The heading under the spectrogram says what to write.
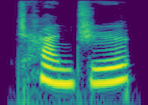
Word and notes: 产值: chǎn zhí

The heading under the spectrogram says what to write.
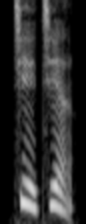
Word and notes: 借鉴: jiè jiàn

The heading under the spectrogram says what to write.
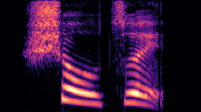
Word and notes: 受罪: shòu zuì

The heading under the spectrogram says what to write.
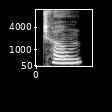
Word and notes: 成: chéng

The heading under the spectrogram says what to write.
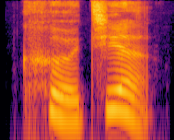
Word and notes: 可见: kě jiàn

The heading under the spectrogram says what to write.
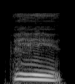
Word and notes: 率: lǜ

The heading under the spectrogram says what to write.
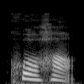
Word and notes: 括号: kuò hào

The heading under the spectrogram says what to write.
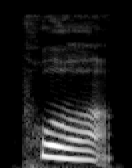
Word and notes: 破: pò

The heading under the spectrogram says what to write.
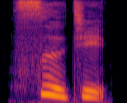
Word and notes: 四季: sì jì

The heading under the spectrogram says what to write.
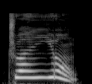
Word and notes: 专用: zhuān yòng

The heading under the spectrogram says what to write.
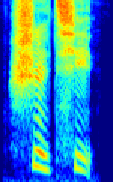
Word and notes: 士气: shì qì

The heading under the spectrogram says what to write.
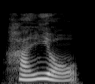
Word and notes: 含有: hán yǒu

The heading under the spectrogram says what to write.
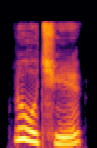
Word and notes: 录取: lù qǔ

